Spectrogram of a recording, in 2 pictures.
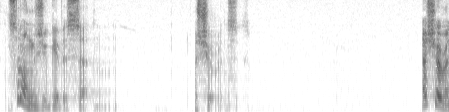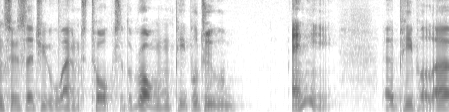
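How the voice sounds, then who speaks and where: A man playing a smooth, falsely reassuring official interrogator in a radio drama, speaking with measured, hesitant pauses and veiled threats. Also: fairly low pitch, fairly bright tone, full character voice.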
